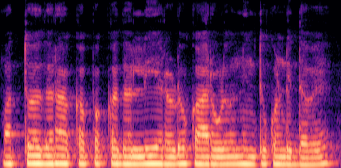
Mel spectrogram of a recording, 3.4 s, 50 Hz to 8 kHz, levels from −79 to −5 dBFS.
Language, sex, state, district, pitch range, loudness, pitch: Kannada, male, Karnataka, Bidar, 130-135 Hz, -13 LUFS, 130 Hz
